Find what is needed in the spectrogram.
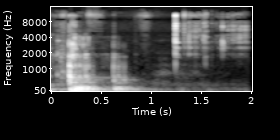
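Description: A magnet knocking and rattling against a glass dish of glitter liquid: a loud clatter just after the start, a smaller one soon after, then a few faint clicks.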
